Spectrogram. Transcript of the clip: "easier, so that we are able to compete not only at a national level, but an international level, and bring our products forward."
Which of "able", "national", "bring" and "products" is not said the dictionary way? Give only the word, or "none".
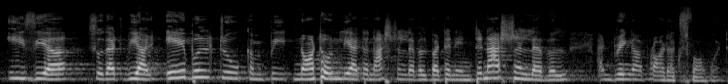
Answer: none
